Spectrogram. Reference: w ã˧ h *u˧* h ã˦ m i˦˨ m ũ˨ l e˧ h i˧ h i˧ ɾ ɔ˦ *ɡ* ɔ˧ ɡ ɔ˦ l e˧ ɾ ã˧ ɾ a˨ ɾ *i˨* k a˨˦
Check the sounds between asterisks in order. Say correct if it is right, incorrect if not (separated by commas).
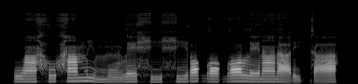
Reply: correct, correct, correct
